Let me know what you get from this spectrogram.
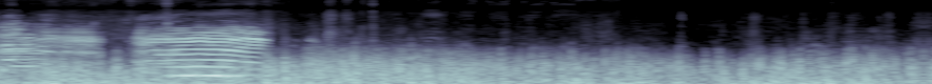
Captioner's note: surprised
